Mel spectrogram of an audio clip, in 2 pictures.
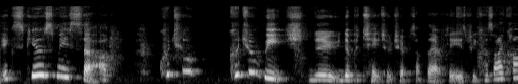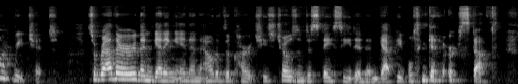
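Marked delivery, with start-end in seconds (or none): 0.0-7.2 put-on sing-song, pitched-up, lilting English accent. Retelling a seated woman asking the speaker for help, imitating her English accent. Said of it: "in her English accent".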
